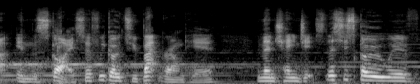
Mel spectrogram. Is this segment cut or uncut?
uncut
